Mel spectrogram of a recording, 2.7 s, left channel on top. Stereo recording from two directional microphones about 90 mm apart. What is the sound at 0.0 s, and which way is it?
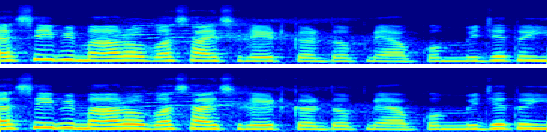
Speech, 35° right (ahead or behind).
